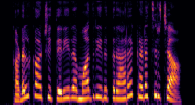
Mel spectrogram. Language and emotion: Tamil, surprised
